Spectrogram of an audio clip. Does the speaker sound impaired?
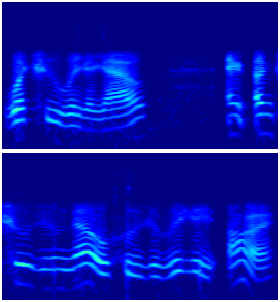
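Yes: tongue cancer; stage 4 tongue cancer, chronic sore throat symptom, Dr. Oxford removed three quarters of tongue, two surgeries; speaking and eating again after surgery; could not speak, swallow or eat after surgery, feeding tube, now speaks pretty clearly.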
